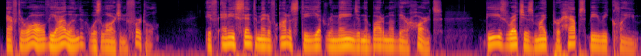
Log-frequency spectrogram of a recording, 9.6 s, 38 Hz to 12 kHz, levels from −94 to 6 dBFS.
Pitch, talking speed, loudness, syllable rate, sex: 105 Hz, 170 wpm, -19 LUFS, 5.6 syllables/s, male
